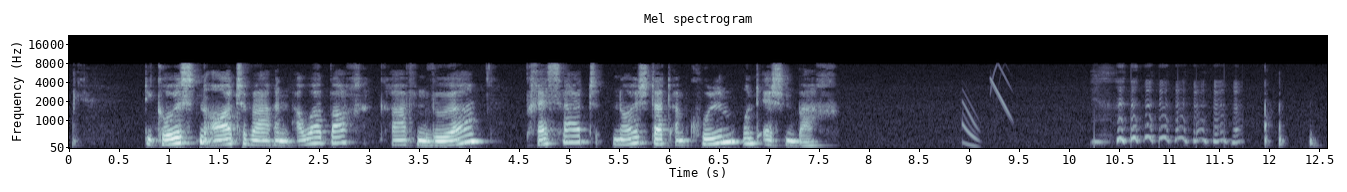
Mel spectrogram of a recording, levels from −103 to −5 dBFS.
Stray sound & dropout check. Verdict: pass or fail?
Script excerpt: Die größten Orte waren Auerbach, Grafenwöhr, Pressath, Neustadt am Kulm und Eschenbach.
fail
